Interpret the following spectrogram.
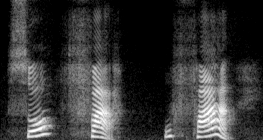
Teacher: sofá é a última sílaba tônica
